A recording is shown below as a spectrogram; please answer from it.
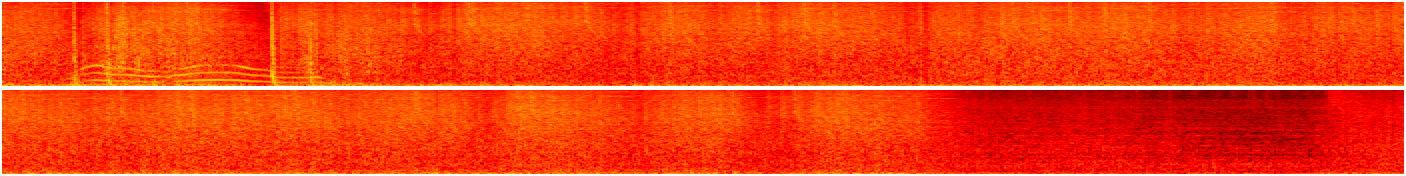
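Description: Deep, rumbling explosions roll continuously as an enemy cannon is destroyed in the space game Starcom: Unknown Space, loud and dense, opening with a brief warbling electronic tone and fading slightly at the end.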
